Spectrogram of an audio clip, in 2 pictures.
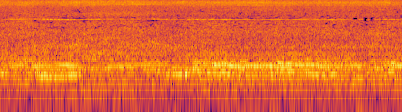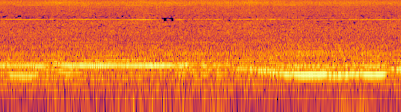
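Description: Bissell CleanView upright bagless vacuum cleaner running steadily as it is pushed back and forth over a rug: a constant airflow hiss with a thin high whine, its motor note sagging briefly in pitch several times as the head drags on the rug's pile.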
